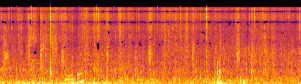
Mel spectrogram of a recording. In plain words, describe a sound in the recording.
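Footsteps tread on pavement outdoors.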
